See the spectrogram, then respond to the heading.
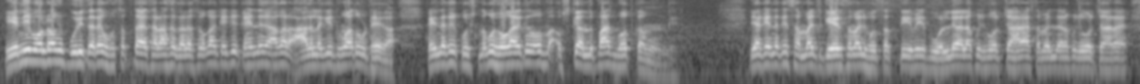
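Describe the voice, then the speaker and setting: A man with an everyday mid-range voice speaks as an astrologer being interviewed. He answers at length in a halting way, often cutting off words and starting again. His talk is unscripted and wandering. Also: mid-range voice, a little mellow. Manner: halting, many restarts, explains at length. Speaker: astrologer guest.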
